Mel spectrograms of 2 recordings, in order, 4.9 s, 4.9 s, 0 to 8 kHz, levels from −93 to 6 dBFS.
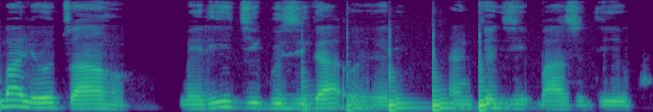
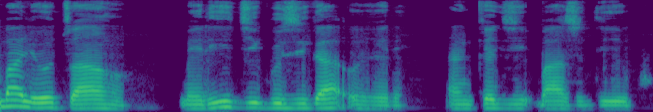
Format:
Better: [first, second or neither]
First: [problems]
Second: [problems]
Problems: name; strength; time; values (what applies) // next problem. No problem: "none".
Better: second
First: background sound (Musical instrument); 1 dB below the speech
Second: none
